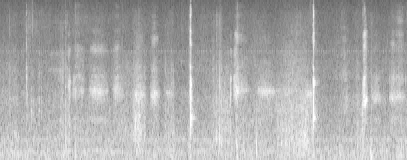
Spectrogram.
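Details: Irregular sharp, abrupt throat clicks spaced seconds apart in a quiet room: hiccups.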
